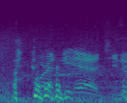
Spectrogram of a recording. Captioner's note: laughs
